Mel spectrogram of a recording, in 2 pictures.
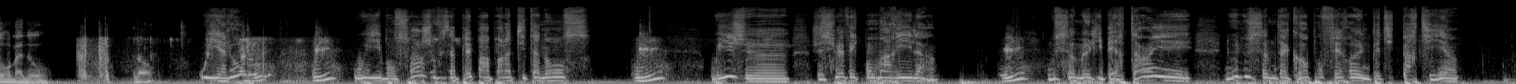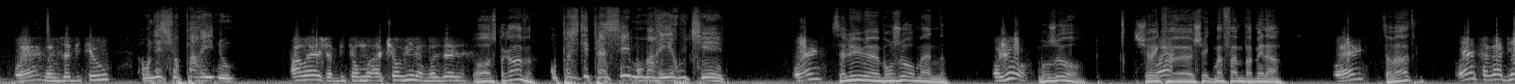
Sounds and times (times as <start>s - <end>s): Speech: 1.3s - 9.4s, 23.1s - 30.3s.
